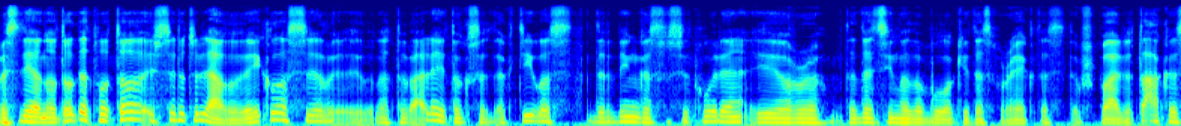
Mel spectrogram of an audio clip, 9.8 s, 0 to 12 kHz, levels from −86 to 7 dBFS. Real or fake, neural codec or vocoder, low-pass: fake; autoencoder, 22.05 kHz, a latent of 192 numbers a frame, VITS, trained on many speakers; 9.9 kHz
